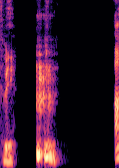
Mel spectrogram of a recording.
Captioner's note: clears Throat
